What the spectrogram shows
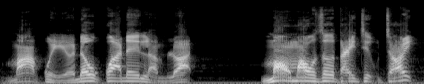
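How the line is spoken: Commanding shout. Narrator (Vietnamese): lão thầy quát

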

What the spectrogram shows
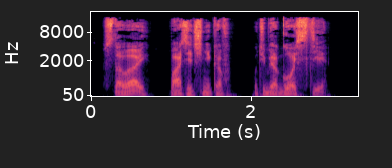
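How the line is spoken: Demon growling, then laughing. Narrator (Russian): прорычал демон и засмеялся

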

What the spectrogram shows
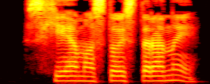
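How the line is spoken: Grumbling. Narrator (Russian): проворчал Катир

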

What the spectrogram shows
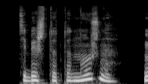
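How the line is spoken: Soft question. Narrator (Russian): мягко спросила Поля

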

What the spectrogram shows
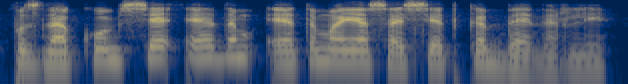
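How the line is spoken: Even, level voice. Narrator (Russian): ровным голосом добавила

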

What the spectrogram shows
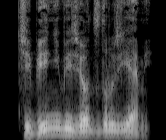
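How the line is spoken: Gloomy remark. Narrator (Russian): мрачно заметил он

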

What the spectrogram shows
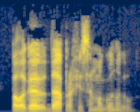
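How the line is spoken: Calm answer. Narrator (Russian): спокойно ответил Гарри

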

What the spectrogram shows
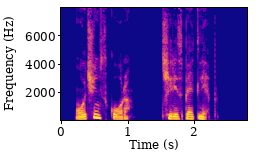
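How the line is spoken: Calm statement. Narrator (Russian): спокойно заявил Хантер

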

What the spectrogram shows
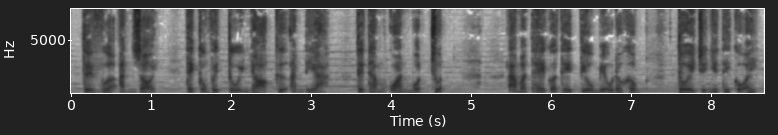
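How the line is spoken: Smiling reply. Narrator (Vietnamese): Tạ Vũ mỉm cười, cất giọng đáp lời của hiệu trưởng

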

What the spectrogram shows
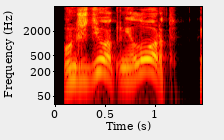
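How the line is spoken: Shout. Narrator (Russian): крикнул я

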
